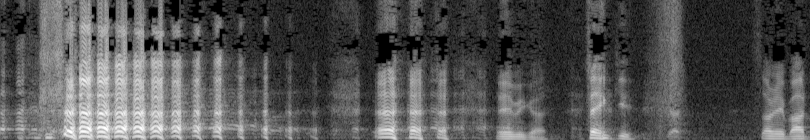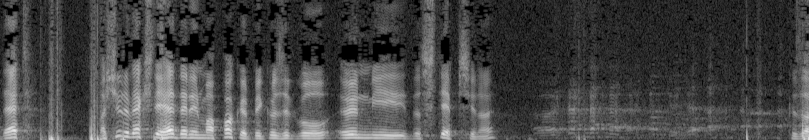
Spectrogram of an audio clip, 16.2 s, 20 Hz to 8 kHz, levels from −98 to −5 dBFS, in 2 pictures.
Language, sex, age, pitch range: English, male, 60-79, 140-195 Hz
